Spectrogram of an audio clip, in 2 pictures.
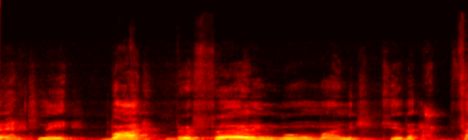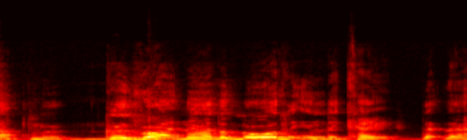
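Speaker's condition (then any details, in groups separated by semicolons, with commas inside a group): Cerebral palsy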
